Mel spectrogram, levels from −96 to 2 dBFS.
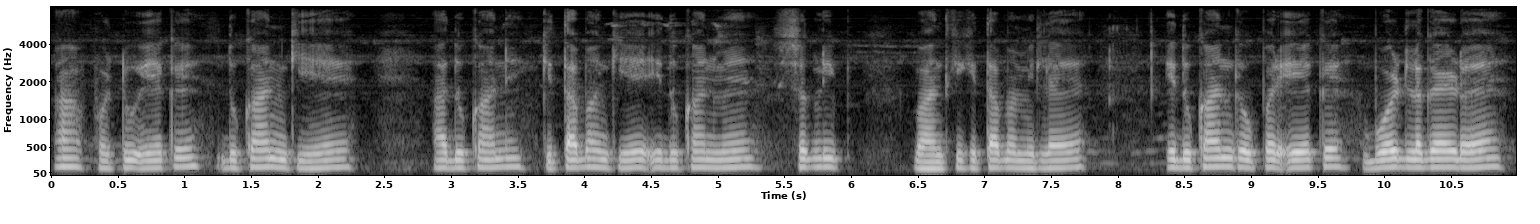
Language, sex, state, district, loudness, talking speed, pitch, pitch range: Marwari, male, Rajasthan, Churu, -23 LUFS, 155 wpm, 140 Hz, 135-150 Hz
